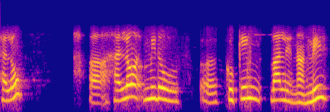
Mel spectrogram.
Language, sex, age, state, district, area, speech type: Telugu, female, 18-30, Telangana, Medchal, urban, conversation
